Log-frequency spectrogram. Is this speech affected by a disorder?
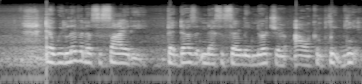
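No.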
